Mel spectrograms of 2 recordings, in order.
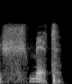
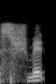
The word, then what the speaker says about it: Szmyt: Although I did see that they're starting a new kicker, Andre Schmidt. And the Schmidt is spelled that's interesting.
